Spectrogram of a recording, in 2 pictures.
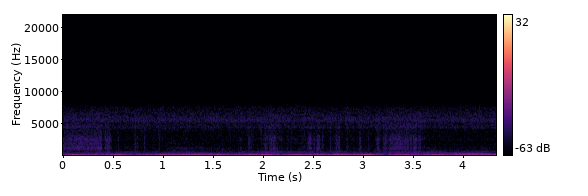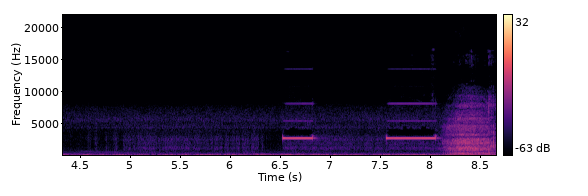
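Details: CF500 laser and electrical stimulation device, which defaults to power level five, being reset to a comfortable intensity: two short, high electronic beeps from button presses over faint room noise.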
